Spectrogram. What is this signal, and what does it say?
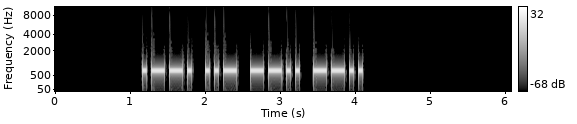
Morse code, heard as a keyed tone, about 20 wpm, 700 Hz. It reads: PUZZ
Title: Build A Word - 2 Letters At A Time - 6-Letter Words - 20wpm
